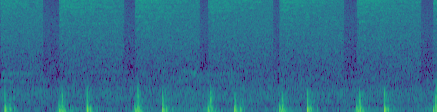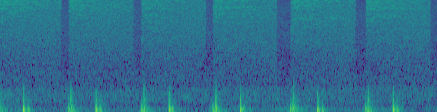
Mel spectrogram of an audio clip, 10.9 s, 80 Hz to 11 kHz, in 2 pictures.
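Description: Steady paired heartbeats, lub-dub, at about 66 beats a minute, calm resting rhythm.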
